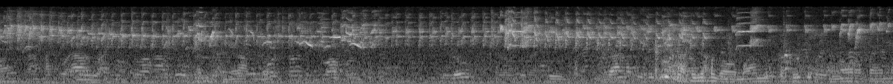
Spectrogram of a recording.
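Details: High, harsh, fast-chattering song from a female fighter lovebird, running continuously with occasional sharp squeaks; other softer bird chirps sound lower down.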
